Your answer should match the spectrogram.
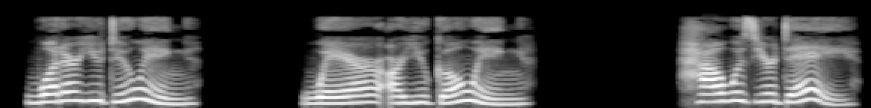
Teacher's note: Make sure your mouth opens enough on question words like how and where, and that your intonation rises slightly at the end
